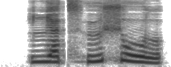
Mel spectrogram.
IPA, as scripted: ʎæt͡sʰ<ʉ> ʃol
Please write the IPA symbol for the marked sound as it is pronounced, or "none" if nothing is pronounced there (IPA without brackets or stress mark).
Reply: ʉ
